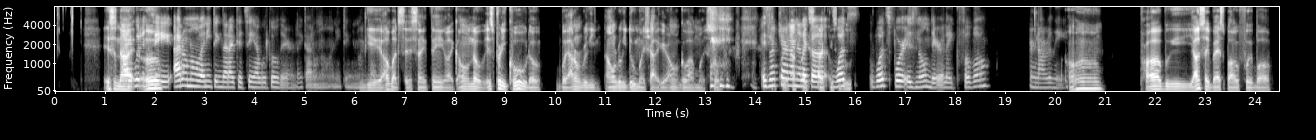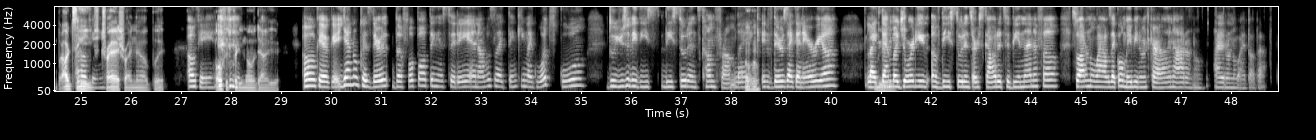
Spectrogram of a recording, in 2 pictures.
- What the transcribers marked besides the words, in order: chuckle; other background noise; chuckle; tapping
- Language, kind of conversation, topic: English, unstructured, What are some common travel scams and how can you protect yourself while exploring new places?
